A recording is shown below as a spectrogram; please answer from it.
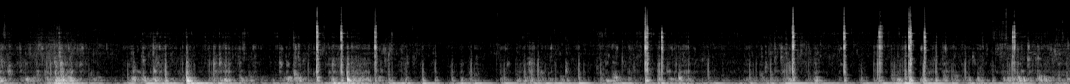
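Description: Water lapping and splashing against the plastic hull of a Sun Dolphin Aruba 10 kayak moving down a shallow river, over a low steady rumble. Irregular sharp taps break through it, a couple about three seconds in and a quick cluster near the end.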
